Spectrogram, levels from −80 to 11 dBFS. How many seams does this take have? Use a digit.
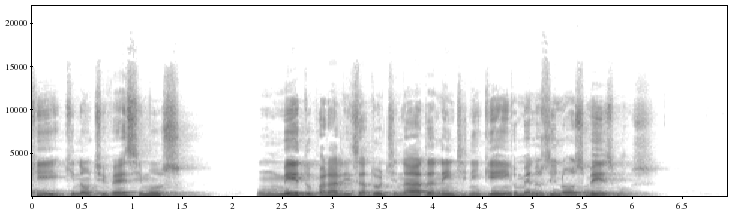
1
